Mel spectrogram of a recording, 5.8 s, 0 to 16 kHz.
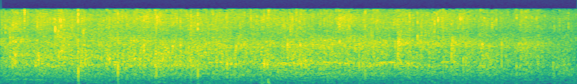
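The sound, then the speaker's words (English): A church audience claps steadily in a dense, sustained wash of applause lasting several seconds, with individual hand claps popping out and no voices rising above it, applauding God for about 2,550 volunteer hours given over three weeks by 51 people. “I think you should applaud God for that, because that's God's favor.”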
